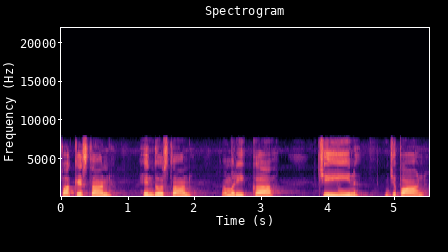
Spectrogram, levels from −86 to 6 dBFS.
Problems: none marked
